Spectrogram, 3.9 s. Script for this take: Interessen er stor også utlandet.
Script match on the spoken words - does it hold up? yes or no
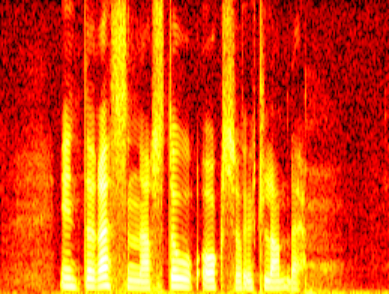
yes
